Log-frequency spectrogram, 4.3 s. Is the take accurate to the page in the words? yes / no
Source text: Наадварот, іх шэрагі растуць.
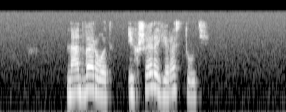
yes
